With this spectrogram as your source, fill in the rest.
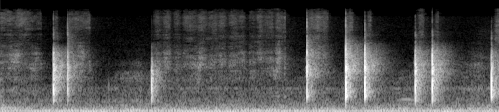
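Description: Chalk or marker taps and scrapes on a board during a French maths lecture on normed vector spaces, a series of short sharp strokes in irregular bursts, close and fairly quiet over a low room hum.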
